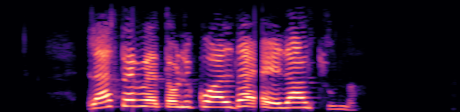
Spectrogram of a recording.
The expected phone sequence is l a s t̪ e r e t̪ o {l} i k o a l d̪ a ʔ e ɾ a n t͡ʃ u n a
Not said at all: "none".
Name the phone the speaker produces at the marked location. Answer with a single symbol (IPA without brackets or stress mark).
l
